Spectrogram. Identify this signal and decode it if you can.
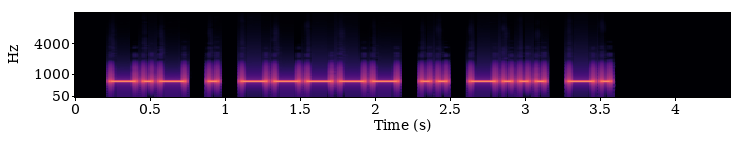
Morse code, heard as a keyed tone, about 22 wpm, 700 Hz. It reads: KE0IBN
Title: USA Call Signs Repeated 3x 22wpm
